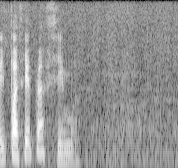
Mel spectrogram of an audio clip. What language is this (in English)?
Portuguese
